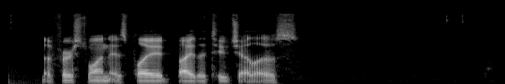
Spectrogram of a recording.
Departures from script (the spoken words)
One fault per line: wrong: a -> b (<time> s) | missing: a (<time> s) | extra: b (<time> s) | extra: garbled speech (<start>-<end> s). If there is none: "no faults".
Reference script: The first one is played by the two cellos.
no faults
